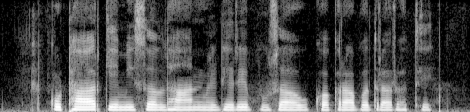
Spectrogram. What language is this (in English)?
Chhattisgarhi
